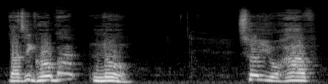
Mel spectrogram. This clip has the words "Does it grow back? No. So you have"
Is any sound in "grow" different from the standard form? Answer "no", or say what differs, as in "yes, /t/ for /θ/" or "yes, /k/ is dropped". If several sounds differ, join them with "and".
yes, /ɹ/ is dropped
